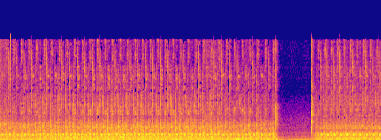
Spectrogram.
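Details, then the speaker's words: Jumper box air compressor with formerly seized motor, weak internal battery; uneven stumbling buzz about three pulses a second, like a car misfiring: owner suspects the motor is still tight, hopes running frees it. "well i just got this thing running last night and ain't running very good trying to get the thing freed up and always gonna run if i leave it on the side it almost sounds like a car misfiring it definitely sounds like that motor is a bit tight"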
